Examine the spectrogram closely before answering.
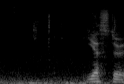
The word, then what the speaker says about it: Yester: Let me just make sure I'm pronouncing this correctly. God, I wish I had these tabs better. Yester Hill.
